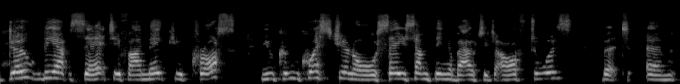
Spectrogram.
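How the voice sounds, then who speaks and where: A woman's voice: a little high, dry recording, low-quality recording. An older British woman giving a personal talk to an audience, hesitant, with many fillers and restarts. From Britain. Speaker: guest speaker.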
